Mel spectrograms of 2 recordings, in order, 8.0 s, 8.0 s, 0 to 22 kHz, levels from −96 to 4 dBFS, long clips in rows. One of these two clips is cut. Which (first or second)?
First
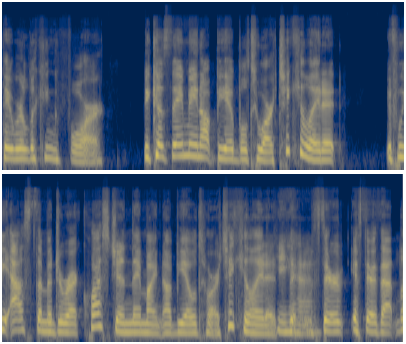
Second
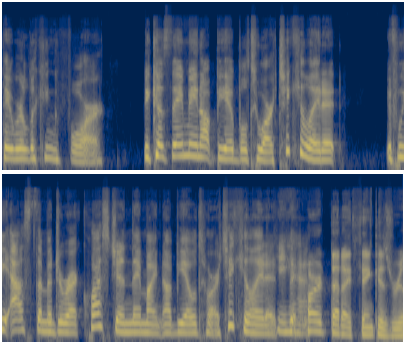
second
